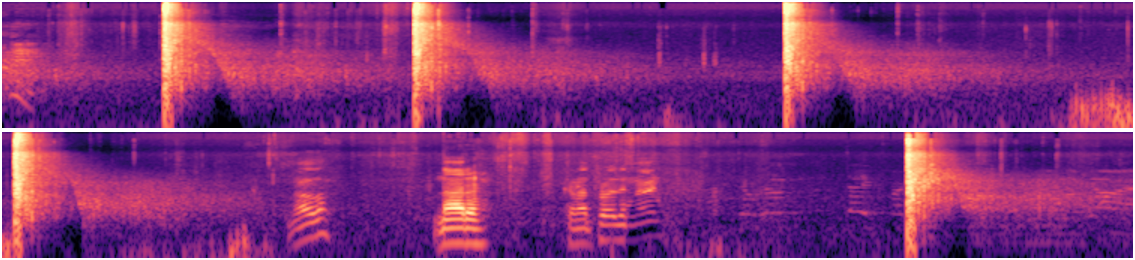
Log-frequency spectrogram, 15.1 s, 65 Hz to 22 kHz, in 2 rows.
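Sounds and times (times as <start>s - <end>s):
handgun shots with echo: 1.1s - 4.0s, 5.2s - 6.5s, 7.6s - 8.6s, 13.6s - 14.7s.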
